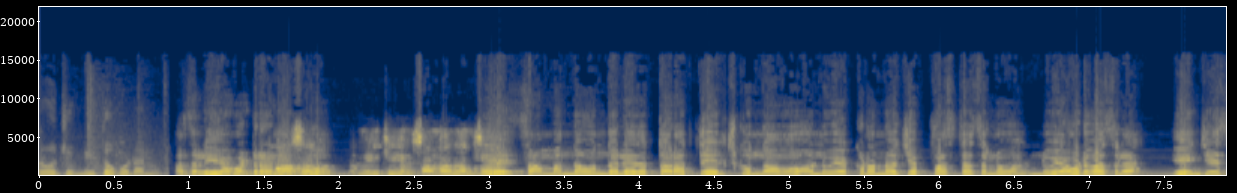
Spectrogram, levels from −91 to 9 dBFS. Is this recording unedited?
yes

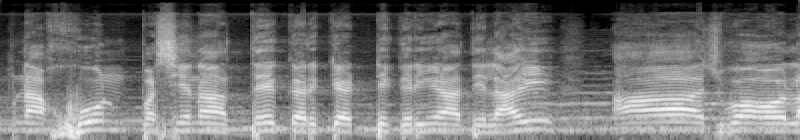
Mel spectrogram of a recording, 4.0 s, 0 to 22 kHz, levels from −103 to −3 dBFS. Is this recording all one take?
no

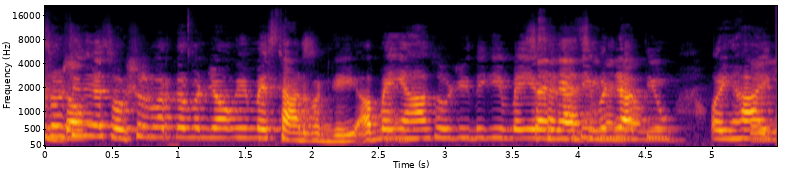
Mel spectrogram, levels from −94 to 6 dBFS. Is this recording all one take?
yes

